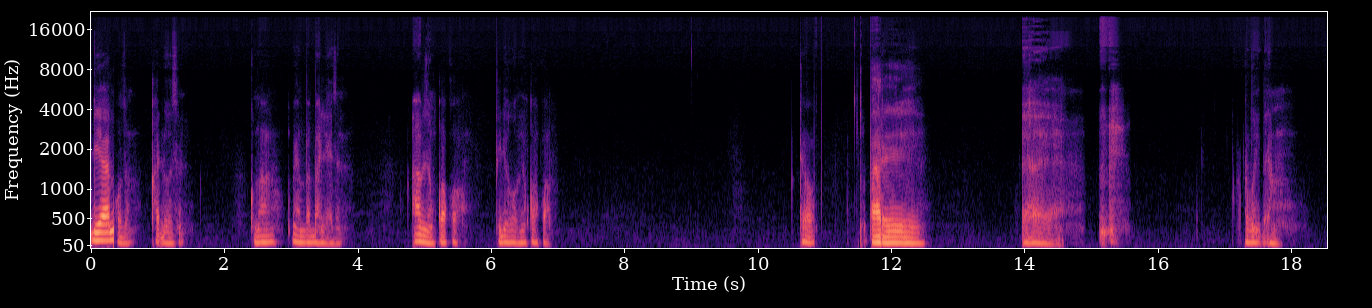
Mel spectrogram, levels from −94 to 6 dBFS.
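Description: At 0.33 s the speech skips ahead: roughly 0.7 s of audio was discarded while later audio was already queued, and playback jumps straight to it with no gap or fill, the two sides joined almost directly.

A jitter buffer speed-up follows from 0.43 to 1.68 s, running about 6% fast, then from 2.16 to 3.89 s at about 13%. The receiver trimmed short pitch-period slices, roughly a tenth and then a fifth of a second in total, to drain excess delay, so speech sounds hurried at unchanged pitch.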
